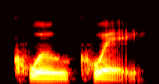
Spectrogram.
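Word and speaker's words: quoque: really a syllable right i'm saying quo que i'm saying two syllables so this u isn't anything in fact q u is just one letter it's called a labio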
